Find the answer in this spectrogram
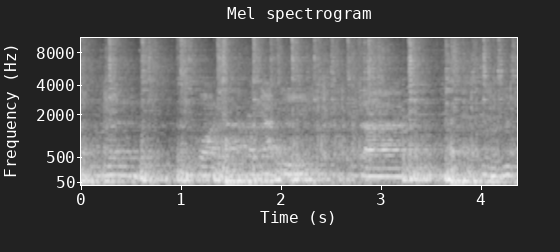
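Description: Saxophone marching band playing a processional tune, with held horn notes over a steady drumbeat.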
